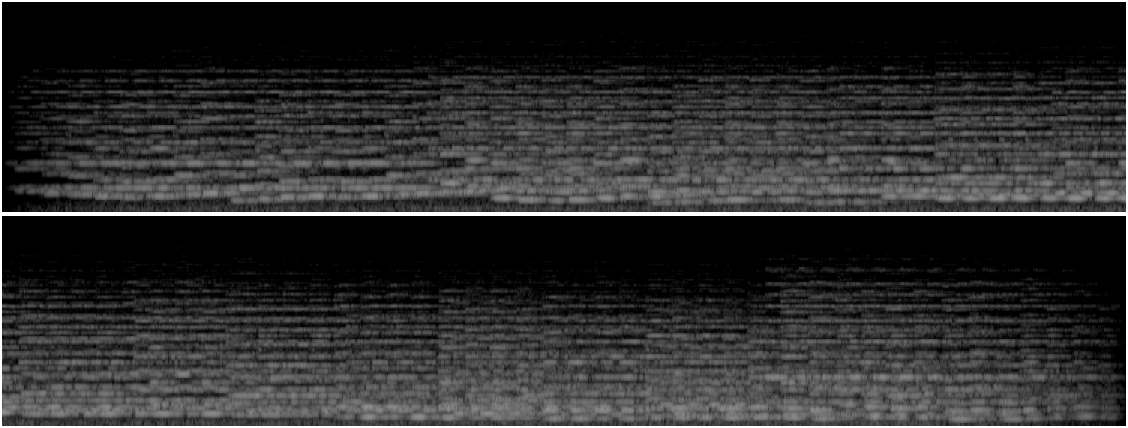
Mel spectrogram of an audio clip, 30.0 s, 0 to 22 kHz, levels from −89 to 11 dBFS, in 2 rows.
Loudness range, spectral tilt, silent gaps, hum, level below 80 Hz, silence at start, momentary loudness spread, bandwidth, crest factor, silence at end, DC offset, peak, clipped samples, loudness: 2 LU; -5.5 dB/octave; none; none; -68 dBFS; 0.2 s; 5 LU; 13 kHz; 14 dB; 0.1 s; under 0.1%; -26 dBFS; under 0.1%; -40 LUFS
